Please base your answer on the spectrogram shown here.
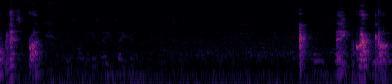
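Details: Three-year-old female Congo African grey parrot, a pet living in a country home and described as talkative, indoors; short speech-like bursts at the start and end, separated by several seconds of near silence.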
